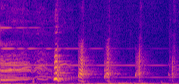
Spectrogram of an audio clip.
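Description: A bell rings with bright, sustained overtones that fade over half a second, followed by a string of short, rhythmic bursts of laughter from a group.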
